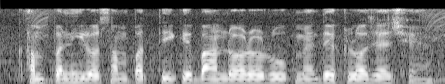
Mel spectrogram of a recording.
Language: Maithili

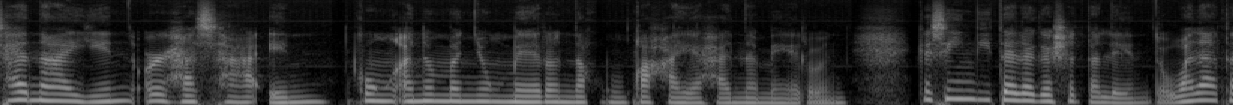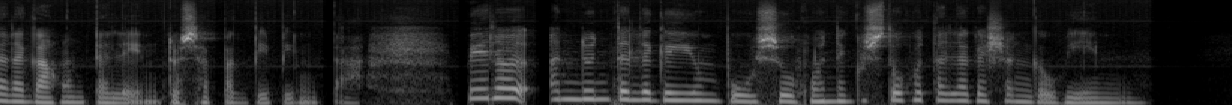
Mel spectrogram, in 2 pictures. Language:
Filipino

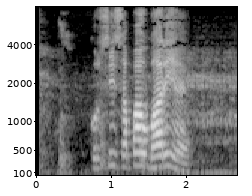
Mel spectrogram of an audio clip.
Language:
Sansi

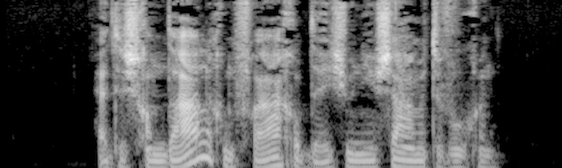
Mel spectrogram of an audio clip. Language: Dutch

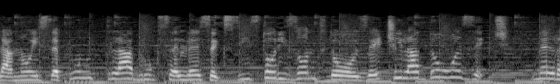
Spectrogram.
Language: Romanian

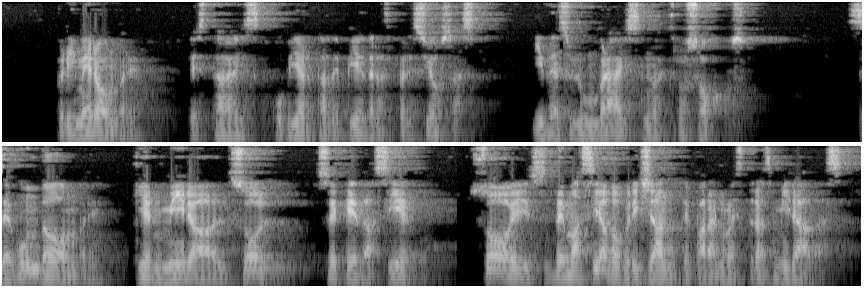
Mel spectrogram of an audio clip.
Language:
Spanish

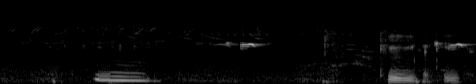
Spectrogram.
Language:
Punjabi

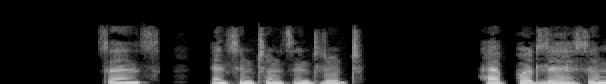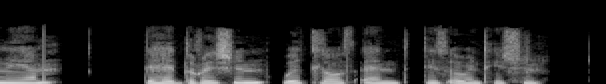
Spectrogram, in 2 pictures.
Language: English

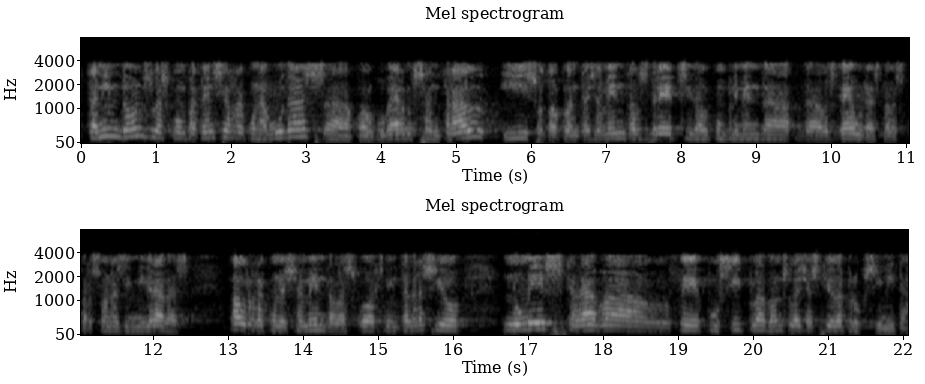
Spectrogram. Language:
Catalan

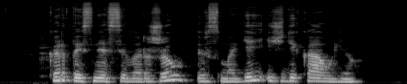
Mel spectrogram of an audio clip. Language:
Lithuanian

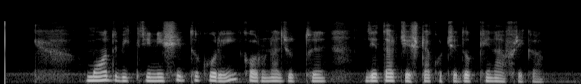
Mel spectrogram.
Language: Bangla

